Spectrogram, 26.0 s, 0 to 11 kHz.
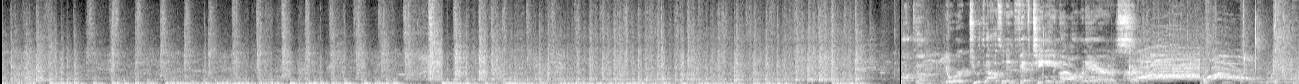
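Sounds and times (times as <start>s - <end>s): music with fast percussive beat: 0.0s - 17.6s, 24.0s - 25.9s.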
